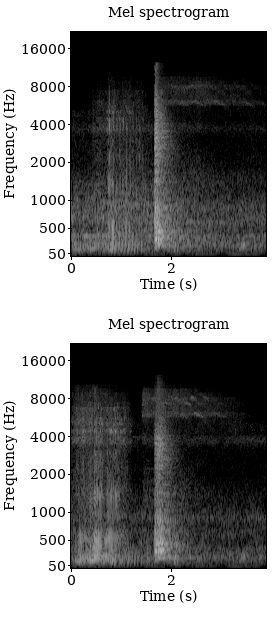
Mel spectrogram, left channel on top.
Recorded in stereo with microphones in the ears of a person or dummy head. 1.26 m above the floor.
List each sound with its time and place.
1.7 s a pop: 70° left (ahead or behind), 3 m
